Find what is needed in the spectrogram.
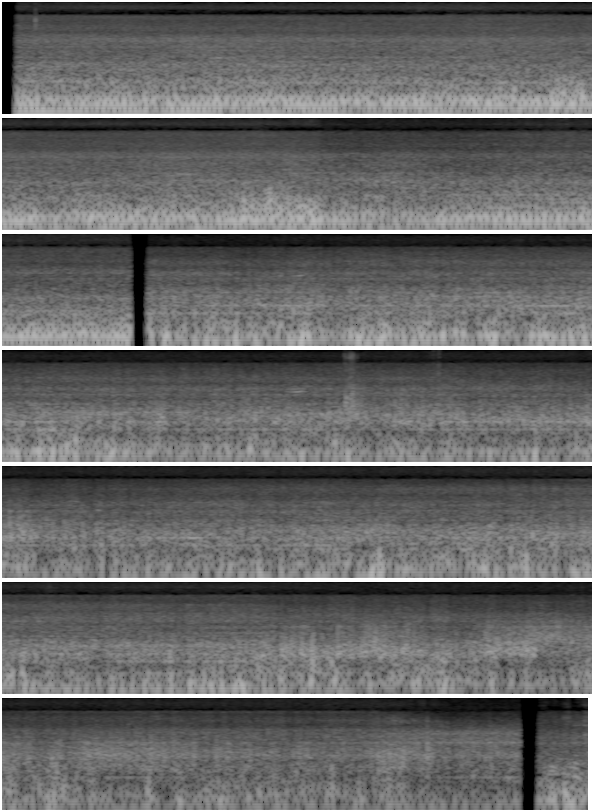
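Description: Steady outdoor shipyard noise: a low rumble of engines and site machinery, heaviest for the first ten seconds, with a brief cut about ten seconds in.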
